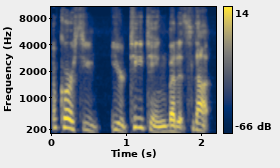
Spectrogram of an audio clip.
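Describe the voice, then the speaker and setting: A woman's voice: fairly low pitch, expressive, normal speed, darkish tone, dry recording. An older woman, a grandmother, chatting casually on a live stream, laughing often and answering viewer comments as she talks. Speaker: live-selling host.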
